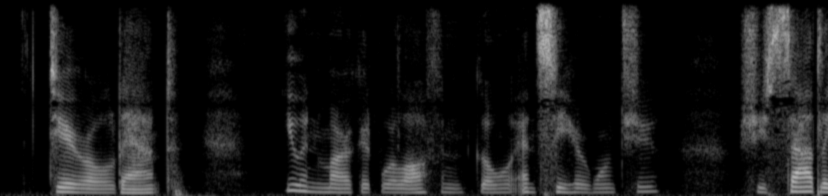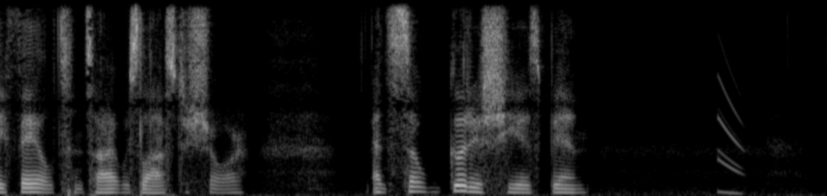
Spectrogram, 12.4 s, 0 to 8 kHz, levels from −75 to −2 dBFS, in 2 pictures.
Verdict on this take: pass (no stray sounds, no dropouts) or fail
fail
